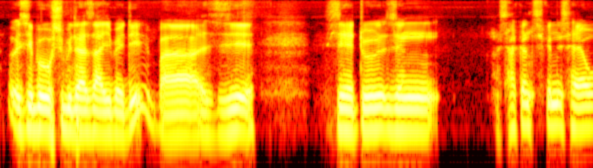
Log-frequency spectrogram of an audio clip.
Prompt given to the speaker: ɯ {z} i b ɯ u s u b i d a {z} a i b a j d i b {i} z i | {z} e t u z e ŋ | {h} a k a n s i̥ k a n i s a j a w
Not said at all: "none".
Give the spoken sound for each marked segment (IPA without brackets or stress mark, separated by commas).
z, z, a, z, s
